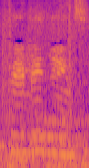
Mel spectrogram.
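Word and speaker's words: Feelings: Amiga, ¿me puedes comentar cómo se llama la tienda, la pronunciación correcta? Philly Jeans.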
